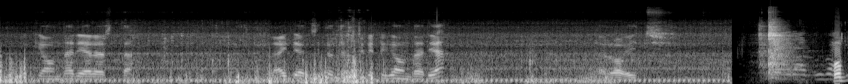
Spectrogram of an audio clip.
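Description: Motorbike engine running steadily while riding, with talking over it; the engine sound cuts off abruptly about seven seconds in.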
